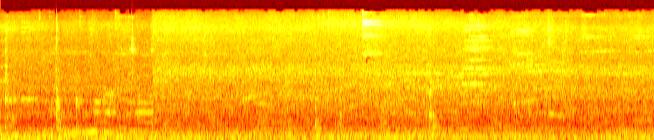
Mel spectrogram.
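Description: Steady low rumble of background vehicle traffic, with a few faint short clicks about the middle.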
